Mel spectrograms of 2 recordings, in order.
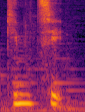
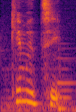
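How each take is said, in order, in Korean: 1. kim-chi, 두 음절로 발음해요. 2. ki-mu-chi, 세 음절로 발음해요.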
